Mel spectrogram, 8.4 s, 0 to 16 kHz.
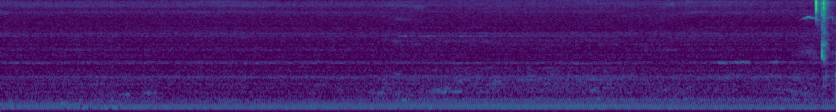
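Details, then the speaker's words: Yihua 968 DA+ III soldering/desoldering rework station at full power with hot air gun on, after quietening work removed resonating vibration: only a faint, even low hum with no rattle or buzz; the pump now runs much quieter. "yeah that's everything on and that is so much quieter"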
